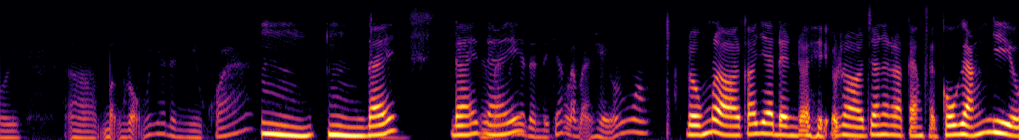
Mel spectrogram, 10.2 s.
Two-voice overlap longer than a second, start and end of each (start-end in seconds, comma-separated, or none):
none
